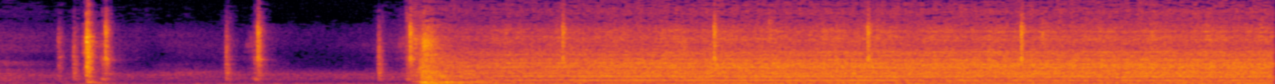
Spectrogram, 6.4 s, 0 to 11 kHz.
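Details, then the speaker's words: Old Caterpillar 225 excavator diesel, fuel shutoff wire disconnected, cranked without starting to prime the oil and hydraulic pumps: a few clicks, then a steady starter grind at about 3–4 turns per second. About 5 gallons circulated; a good sign. "just as I suspected as you saw that it pumped through that's about 5 gallons that it circulated through the system so that's a really really good sign"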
